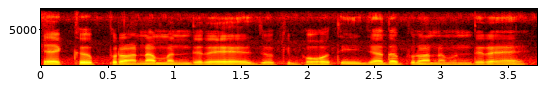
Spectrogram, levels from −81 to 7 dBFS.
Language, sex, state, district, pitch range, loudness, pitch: Hindi, male, Uttar Pradesh, Lalitpur, 125-130 Hz, -17 LUFS, 125 Hz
